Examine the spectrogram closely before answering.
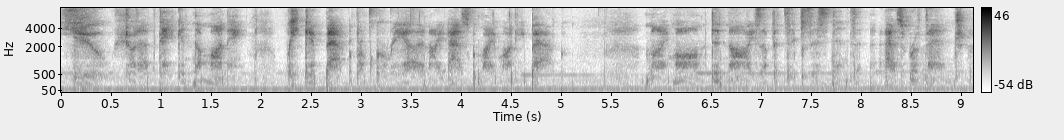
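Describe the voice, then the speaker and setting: Girl streamer whispering asmr close on the mic, playful fake-serious, reading stuff out n reacting. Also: low-quality recording. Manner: playful, mock-solemn. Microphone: close ASMR microphone.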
